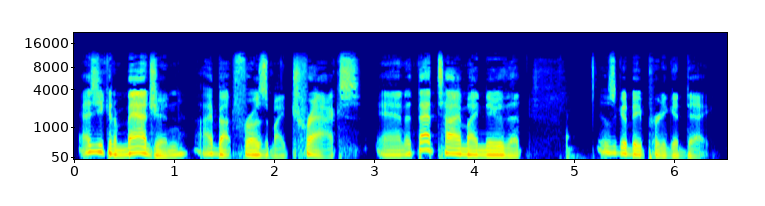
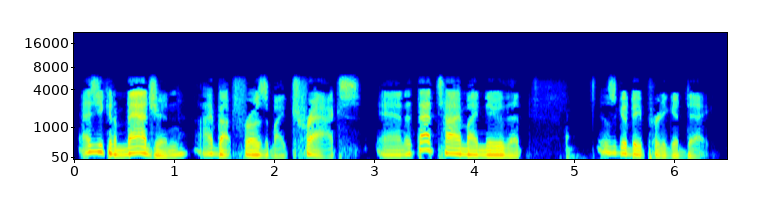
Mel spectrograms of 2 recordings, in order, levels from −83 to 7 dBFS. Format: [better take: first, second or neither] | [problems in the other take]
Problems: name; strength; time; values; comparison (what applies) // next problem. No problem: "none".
first | garbled, watery; badly; nothing above 5.5 kHz; slightly in the first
